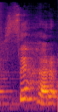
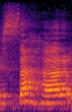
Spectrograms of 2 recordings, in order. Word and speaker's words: سحر: Careful with the pronunciation of sihr, which means magic or charm, because that's something that I always do wrong. I say sahar, which is stay awake. Saharouny, in this case, is sihr.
